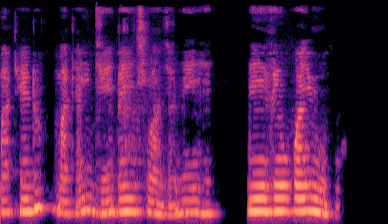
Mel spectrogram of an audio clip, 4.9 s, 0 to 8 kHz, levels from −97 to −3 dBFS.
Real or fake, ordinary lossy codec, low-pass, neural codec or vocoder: real; AAC, 32 kbps; 7.2 kHz; none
